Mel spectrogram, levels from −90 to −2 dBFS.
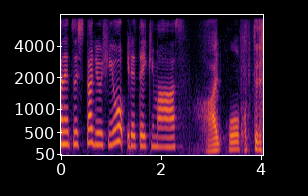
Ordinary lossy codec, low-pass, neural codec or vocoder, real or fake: none; 7.2 kHz; codec, 16 kHz, 1 kbps, X-Codec, WavLM features, trained on Multilingual LibriSpeech; fake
